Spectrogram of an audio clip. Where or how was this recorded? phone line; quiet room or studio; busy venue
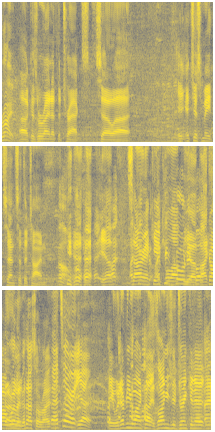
busy venue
